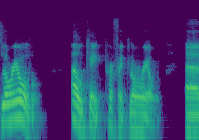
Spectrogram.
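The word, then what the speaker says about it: L'Oréal: that was in fact the american way to pronounce l'oreal saying it l'oreal when in french it's l'oreal with at the the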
